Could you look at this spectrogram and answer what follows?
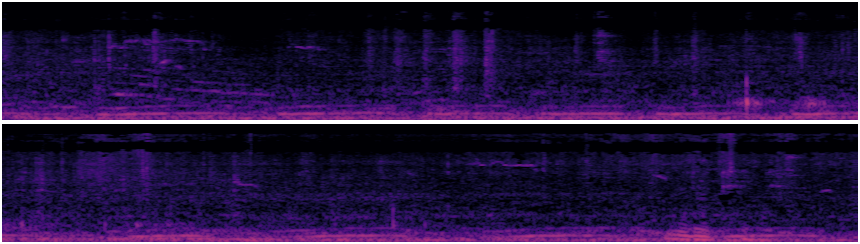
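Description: Sialkoti chuha breed pigeons coo in a steady repeating rhythm, soft rolling calls close by against a constant background hum, with a few faint chirps from other birds.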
